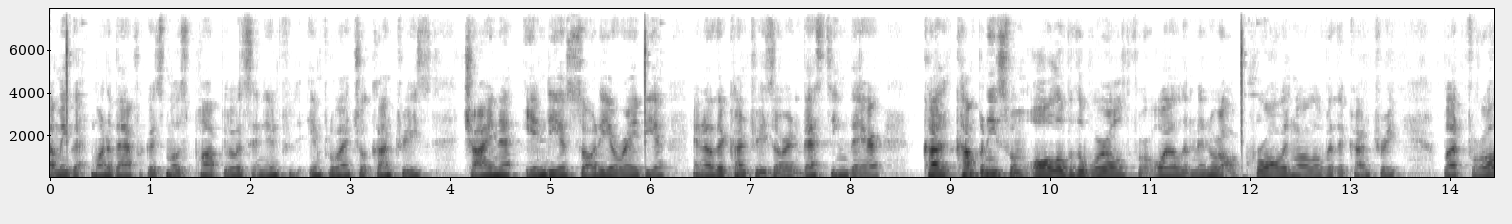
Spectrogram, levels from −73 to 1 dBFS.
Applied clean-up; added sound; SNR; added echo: none; Shatter; 13 dB; reverberation time 0.2 s.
